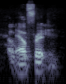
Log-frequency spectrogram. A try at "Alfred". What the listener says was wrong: It's not the E word, it's the L word, Alfred. The E is silent.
